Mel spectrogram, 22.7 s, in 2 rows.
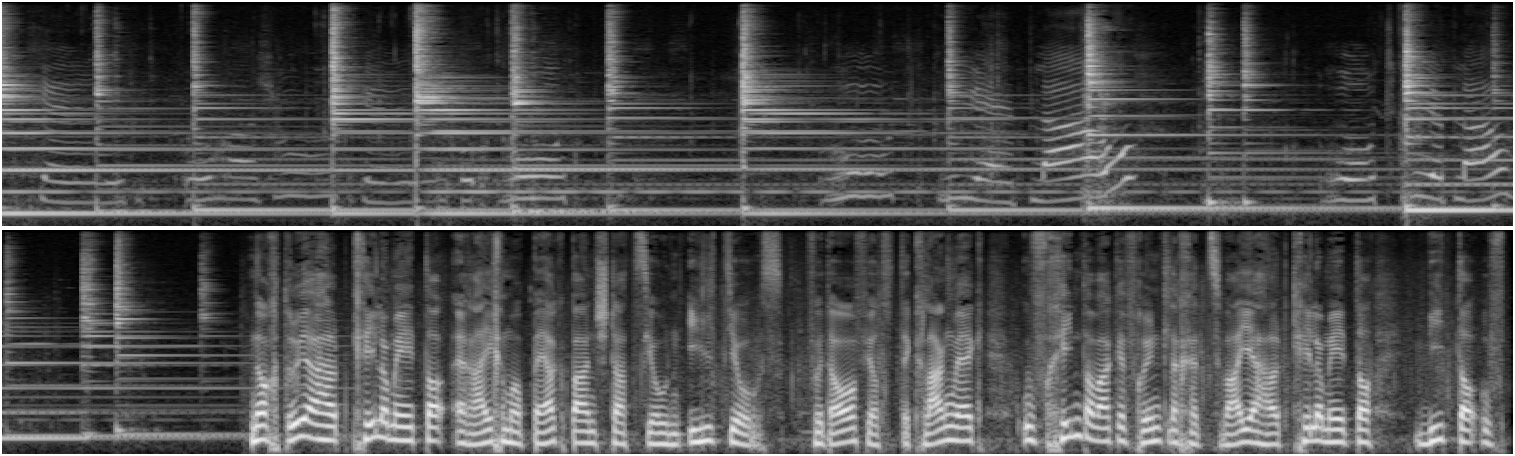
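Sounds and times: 
bells on a tall mast playing melody: 0:00.0 - 0:14.5
speech: 0:13.2 - 0:22.6.

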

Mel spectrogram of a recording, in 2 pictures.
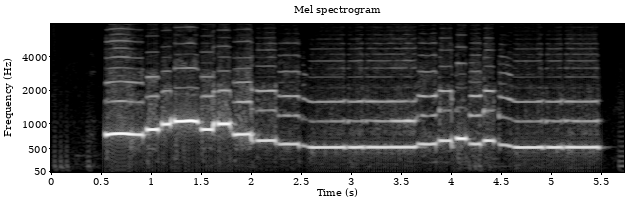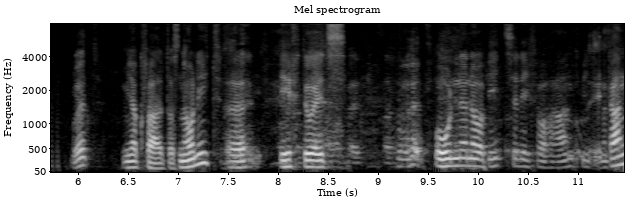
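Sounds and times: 
school recorder being test-played: 0:00.5 - 0:05.6
speech: 0:06.0 - 0:11.4.

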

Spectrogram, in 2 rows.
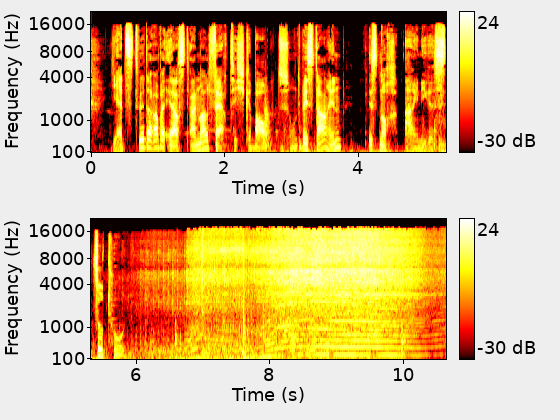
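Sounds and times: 
speech: 0:00.3 - 0:06.8
chainsaw cutting wood on Tadashi Kawamata's Log Tower sculpture: 0:05.9 - 0:10.6.

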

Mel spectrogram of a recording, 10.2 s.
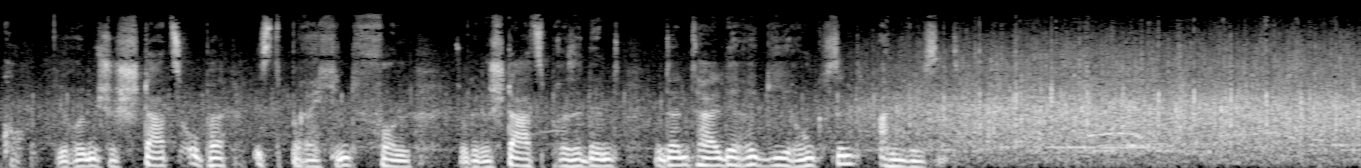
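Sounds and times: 
sustained applause from a packed opera house audience: 0:00.0 - 0:10.2
speech: 0:00.4 - 0:07.5.

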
